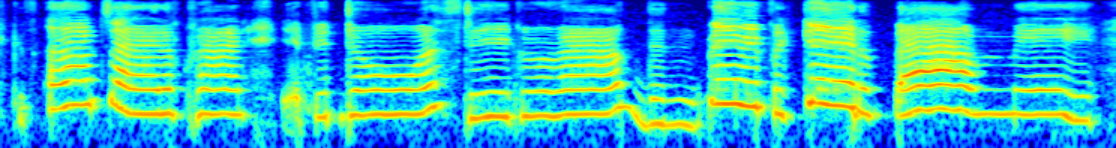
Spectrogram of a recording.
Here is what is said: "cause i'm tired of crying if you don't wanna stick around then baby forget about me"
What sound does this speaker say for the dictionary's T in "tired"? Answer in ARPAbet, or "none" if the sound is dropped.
S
